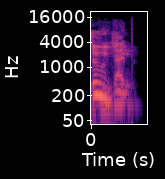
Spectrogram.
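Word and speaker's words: Tsuji: Yota I, Suji, isn't it? Suji. Suji. Oh, I've got your yeah, voice in my head. The T yeah. is silent.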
